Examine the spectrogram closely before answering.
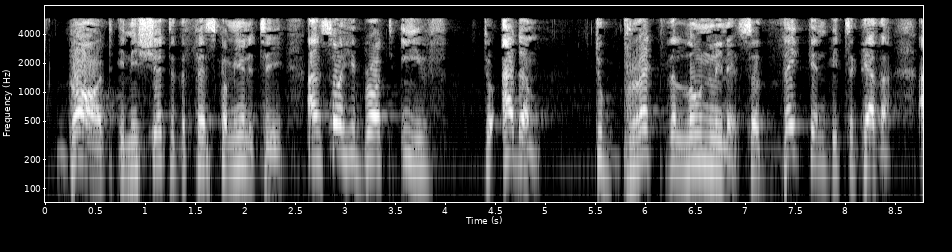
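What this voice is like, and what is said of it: Speaks with a noticeable accent. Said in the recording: “is my accent getting in the way?”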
